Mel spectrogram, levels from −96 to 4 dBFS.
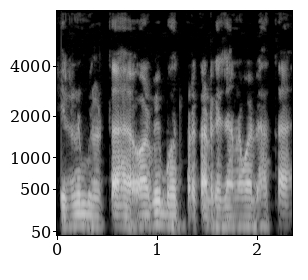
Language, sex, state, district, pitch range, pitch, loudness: Maithili, male, Bihar, Samastipur, 95-105 Hz, 100 Hz, -21 LUFS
